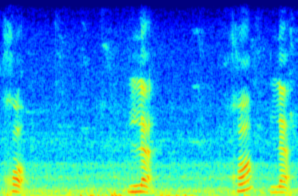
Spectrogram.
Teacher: ہا کی آواز آپ کو محسوس ہو رہی ہے، ہا اور خا میں فرق محسوس ہوا. خا میں خراش بھی آئے گی اور پر بھی ہوگا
